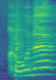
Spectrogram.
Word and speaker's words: Kona: Kona? Kona. Ich glaube, so spricht man ihn aus.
